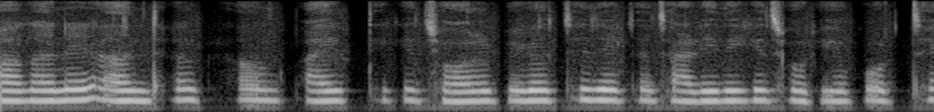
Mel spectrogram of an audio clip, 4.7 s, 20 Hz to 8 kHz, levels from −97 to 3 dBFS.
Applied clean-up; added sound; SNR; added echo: none; none; none; none.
